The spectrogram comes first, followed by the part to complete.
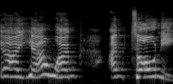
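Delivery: put-on very high-pitched, whiny New York accent. Describing a voice actress first heard in a game, imitating her whiny New York voice. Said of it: "like it really like whiny".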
